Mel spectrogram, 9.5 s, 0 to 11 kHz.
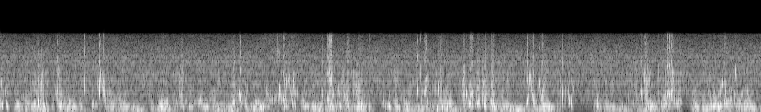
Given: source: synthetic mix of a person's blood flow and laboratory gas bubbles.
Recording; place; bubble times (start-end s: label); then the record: Doppler ultrasound of blood flow; precordium
0.00-0.14 s: bubbles
0.40-0.96 s: bubbles
0.98-1.09 s: bubbles
1.14-1.52 s: bubbles
2.02-2.13 s: bubbles
2.16-2.56 s: bubbles
2.87-3.18 s: bubbles
3.27-3.75 s: bubbles
3.99-4.66 s: bubbles
4.76-4.99 s: bubbles
5.19-5.67 s: bubbles
5.75-6.27 s: bubbles
6.56-6.86 s: bubbles
6.97-7.18 s: bubbles
7.42-7.50 s: bubbles
7.79-8.14 s: bubbles
8.20-8.54 s: bubbles
8.84-9.39 s: bubbles
From the record:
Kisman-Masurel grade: 243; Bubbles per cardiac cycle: several, 3 to 8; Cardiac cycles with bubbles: 100%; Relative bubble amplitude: loud (0.450 to 0.775); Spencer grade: 3 (all of the cardiac periods contain showers or single bubble signals, but not dominating or overriding the cardiac motion signals); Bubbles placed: anywhere in the cardiac cycle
